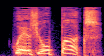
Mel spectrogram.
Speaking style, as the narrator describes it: he cried

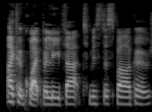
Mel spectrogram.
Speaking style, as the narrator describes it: she said coldly

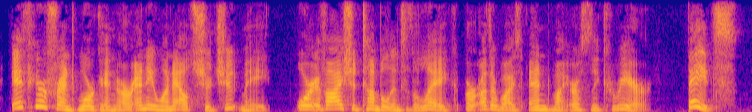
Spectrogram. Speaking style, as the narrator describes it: I spoke his name sharply

